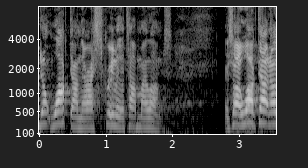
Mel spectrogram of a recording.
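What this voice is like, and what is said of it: Usual voice. Nothing is said of it.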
